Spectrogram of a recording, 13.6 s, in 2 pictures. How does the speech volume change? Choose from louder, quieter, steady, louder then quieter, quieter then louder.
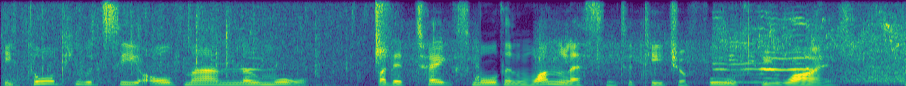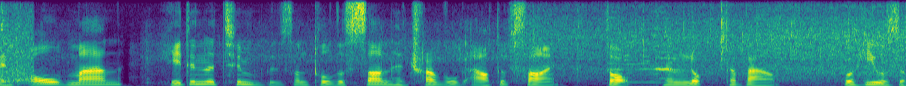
steady.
